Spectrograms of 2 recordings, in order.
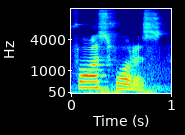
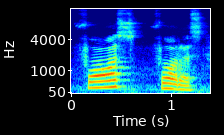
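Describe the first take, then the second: First: Said in the usual way. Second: phosphorus drawn out slowly, each syllable clear; slow repeat. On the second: Shown as a demonstration. Teacher repeating the word slowly for students to copy. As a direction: stretch phosphorus out so learners catch the फ. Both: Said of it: "pH के बाद आर नहीं है तो फ".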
